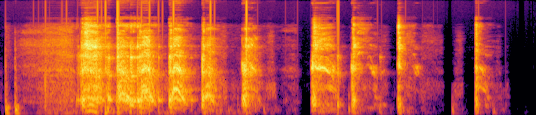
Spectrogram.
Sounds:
Cough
